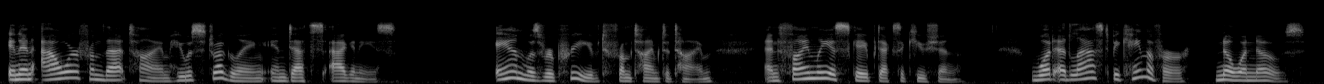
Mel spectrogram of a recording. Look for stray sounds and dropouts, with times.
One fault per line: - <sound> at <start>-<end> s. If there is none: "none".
none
